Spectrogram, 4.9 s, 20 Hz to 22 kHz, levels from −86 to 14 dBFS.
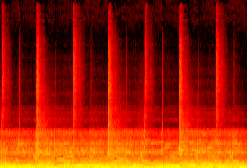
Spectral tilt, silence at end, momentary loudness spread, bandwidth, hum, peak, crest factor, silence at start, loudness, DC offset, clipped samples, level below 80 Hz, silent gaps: -6 dB/octave; 0 s; 1 LU; 19.5 kHz; none; -2 dBFS; 12 dB; 0 s; -15 LUFS; under 0.1%; under 0.1%; -20 dBFS; none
